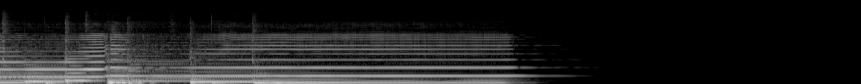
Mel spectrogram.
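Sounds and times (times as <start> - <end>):
warm bossa nova saxophone: 0.0 - 5.8.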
